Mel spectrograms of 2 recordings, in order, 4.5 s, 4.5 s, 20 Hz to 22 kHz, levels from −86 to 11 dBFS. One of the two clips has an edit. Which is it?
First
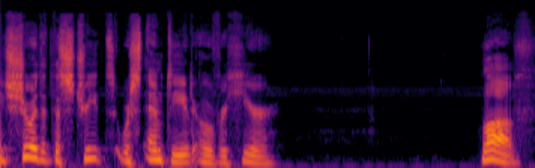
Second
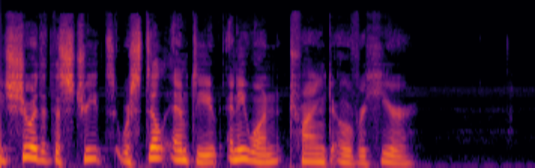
first; 2 cuts; at 1.2 s, 1.6 s

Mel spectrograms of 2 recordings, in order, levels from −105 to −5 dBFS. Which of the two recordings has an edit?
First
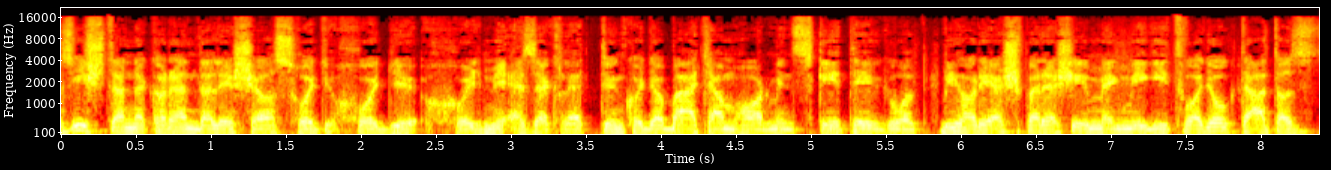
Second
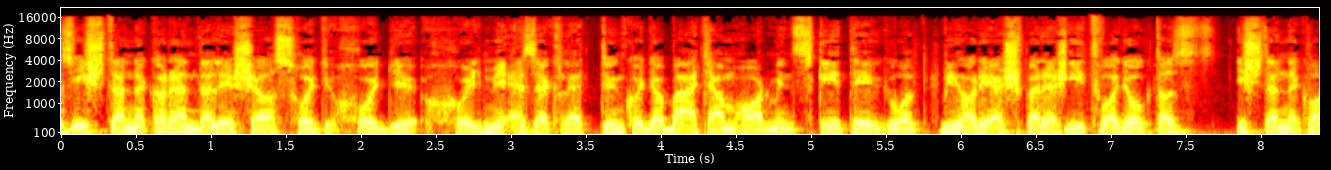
second; 2 cuts; at 6.7 s, 7.3 s

